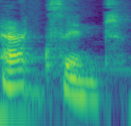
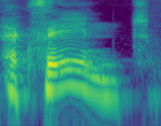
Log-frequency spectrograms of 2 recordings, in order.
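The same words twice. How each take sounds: First: The stress is on the first syllable. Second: The stress is on the second syllable. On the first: It is used as a noun. "if it is a noun, you say accent. The stress comes on the first syllable" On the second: It is used as a verb. "But when it is a verb, it is accent"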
